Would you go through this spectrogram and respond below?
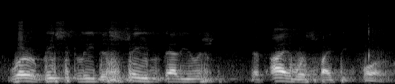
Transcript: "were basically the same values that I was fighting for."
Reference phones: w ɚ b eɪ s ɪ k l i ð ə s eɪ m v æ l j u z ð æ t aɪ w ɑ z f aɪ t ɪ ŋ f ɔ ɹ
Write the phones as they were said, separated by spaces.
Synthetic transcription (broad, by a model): w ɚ b eɪ s ɪ k l i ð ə s eɪ m v æ l j u z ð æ t aɪ w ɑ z f aɪ t ɪ ŋ f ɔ ɹ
